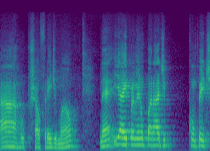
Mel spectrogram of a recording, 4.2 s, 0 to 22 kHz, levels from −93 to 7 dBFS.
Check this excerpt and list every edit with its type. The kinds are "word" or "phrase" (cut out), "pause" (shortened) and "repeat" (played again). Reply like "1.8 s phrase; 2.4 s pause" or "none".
none

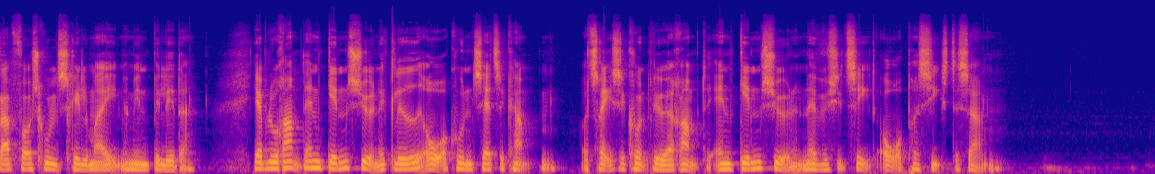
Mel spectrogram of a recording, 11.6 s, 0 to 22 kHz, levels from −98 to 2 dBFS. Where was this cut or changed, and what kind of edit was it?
5.7 s pause; 6.5 s word

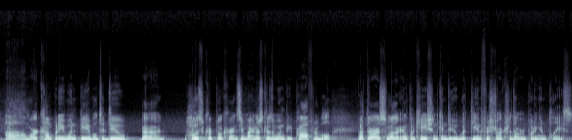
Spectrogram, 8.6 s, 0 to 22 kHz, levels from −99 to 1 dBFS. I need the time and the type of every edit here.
6.6 s word

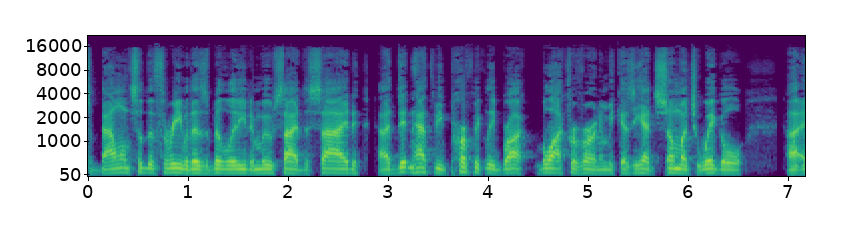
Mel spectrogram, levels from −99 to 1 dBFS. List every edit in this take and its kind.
2.8 s pause

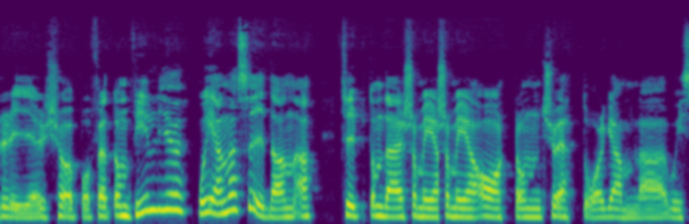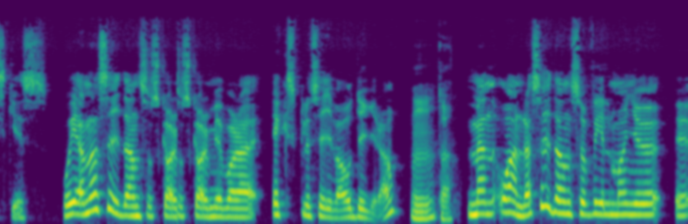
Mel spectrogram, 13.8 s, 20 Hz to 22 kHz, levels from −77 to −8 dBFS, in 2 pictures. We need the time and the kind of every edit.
3.2 s word; 4.4 s repeat; 8.7 s repeat; 11.3 s word

